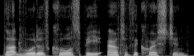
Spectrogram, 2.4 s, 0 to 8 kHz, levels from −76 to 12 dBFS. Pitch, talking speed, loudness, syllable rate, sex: 125 Hz, 220 wpm, -17 LUFS, 5.0 syllables/s, male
